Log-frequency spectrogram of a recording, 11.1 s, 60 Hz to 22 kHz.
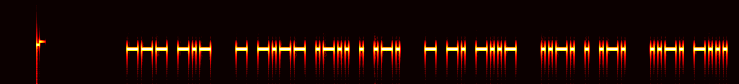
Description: Morse code, heard as a keyed tone, about 22 wpm, 700 Hz. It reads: OK TYLER TNX FER FB
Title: Practice QSO - Exchange 4 - Ending - 22wpm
